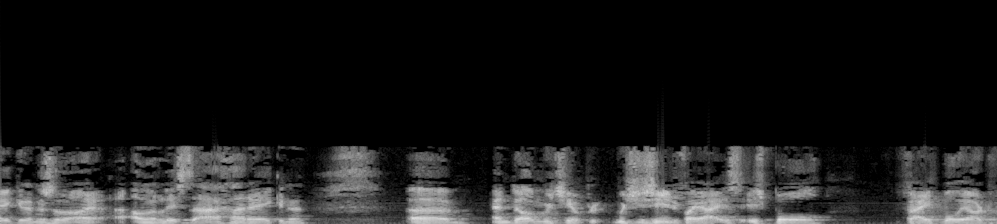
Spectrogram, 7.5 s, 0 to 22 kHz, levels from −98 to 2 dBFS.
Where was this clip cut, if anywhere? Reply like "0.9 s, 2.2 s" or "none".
none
